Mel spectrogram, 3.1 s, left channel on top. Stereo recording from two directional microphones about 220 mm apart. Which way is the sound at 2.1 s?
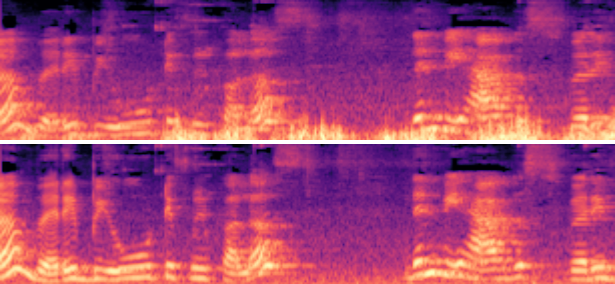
50° right (ahead or behind).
